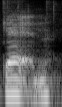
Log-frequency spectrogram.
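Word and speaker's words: Gehn: think it's so annoying because it's spelt with an E, as in it's like get G-E-H-N, like Gen. But the way that Atris said it was like Gan.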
